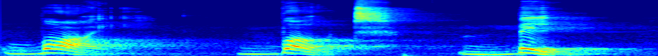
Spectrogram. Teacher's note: B is partially devoiced when it occurs initially.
